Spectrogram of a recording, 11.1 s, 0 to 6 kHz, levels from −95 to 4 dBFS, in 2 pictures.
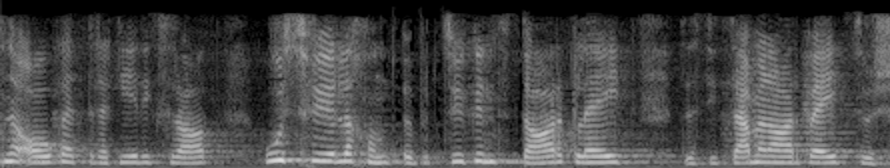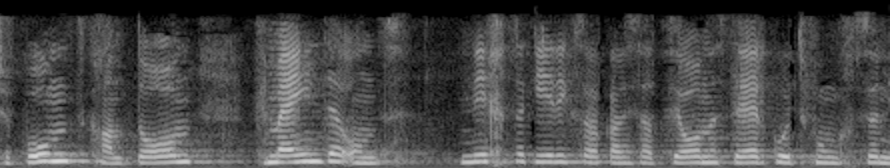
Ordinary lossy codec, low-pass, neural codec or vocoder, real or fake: AAC, 24 kbps; 5.4 kHz; none; real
